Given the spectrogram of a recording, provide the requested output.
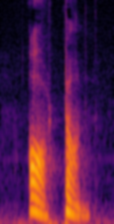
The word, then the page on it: arton: /ˈɑːrˌtɔn/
